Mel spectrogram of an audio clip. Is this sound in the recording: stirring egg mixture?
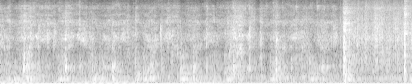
yes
